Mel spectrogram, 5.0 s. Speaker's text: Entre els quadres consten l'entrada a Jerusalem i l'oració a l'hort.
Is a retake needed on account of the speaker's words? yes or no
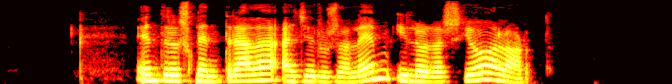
yes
